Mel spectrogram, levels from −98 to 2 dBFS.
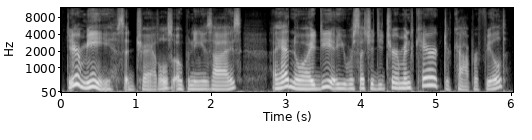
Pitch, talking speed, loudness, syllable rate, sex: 185 Hz, 180 wpm, -18 LUFS, 5.5 syllables/s, female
